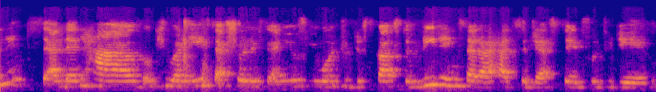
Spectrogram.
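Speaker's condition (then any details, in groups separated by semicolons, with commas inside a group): No condition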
